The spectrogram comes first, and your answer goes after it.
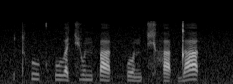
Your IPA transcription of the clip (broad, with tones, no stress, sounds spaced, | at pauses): tʰ uː˧ kʰ w u˨˩ a̯ t͡ɕ u˧ n p aː˨˩ t̚ f o˩˦ n t͡ɕʰ a˨˩ k̚ d a˥˩ t̚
